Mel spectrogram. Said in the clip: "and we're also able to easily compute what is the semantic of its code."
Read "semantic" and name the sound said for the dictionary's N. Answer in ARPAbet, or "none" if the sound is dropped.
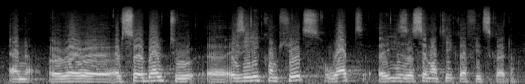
none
